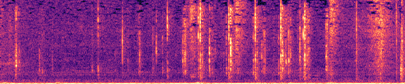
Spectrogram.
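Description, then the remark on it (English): Rapid, irregular clicking of keys on a computer keyboard as a chat message is typed, steady throughout, over a low constant hum with no voices. “Hey, stop typing so you can hear this message.”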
